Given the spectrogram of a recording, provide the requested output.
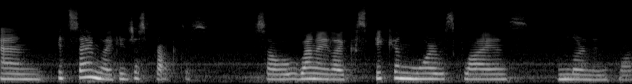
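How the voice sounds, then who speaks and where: Her voice is high-pitched, with a Ukrainian accent. The woman speaks at a fairly slow pace with fairly even intonation. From Ukraine. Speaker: permanent makeup artist. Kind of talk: podcast interview. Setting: podcast recording. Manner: halting, many fillers.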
